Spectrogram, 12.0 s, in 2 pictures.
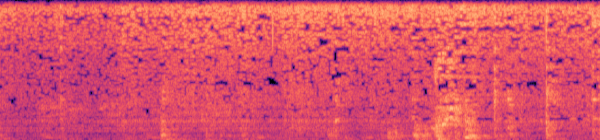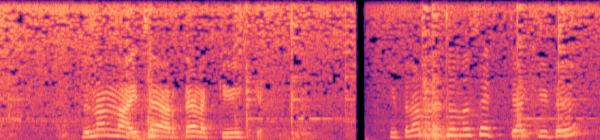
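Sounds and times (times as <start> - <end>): okra sizzling in hot oil: 0.0 - 12.0
steel ladle scraping pot: 1.6 - 9.6.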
